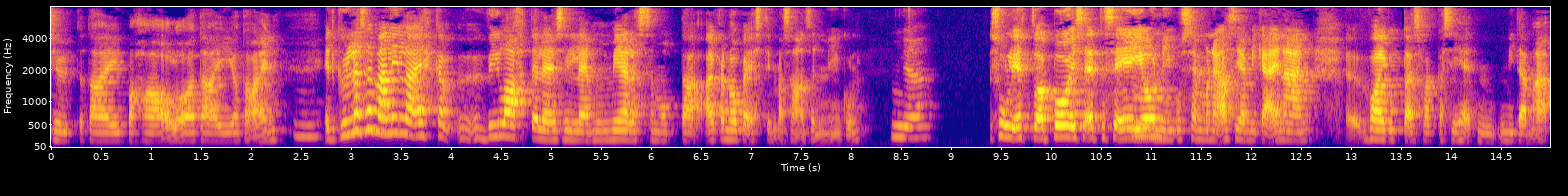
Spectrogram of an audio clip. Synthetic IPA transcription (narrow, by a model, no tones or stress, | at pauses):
yːt̪ːæt̪ɑipɑhɑːo̰lo̰ɑt̪ɑijot̪ɑ̰inet̪kylːæseʋælilːæehkæʋilɑht̪eleːsilːeːmummielesːæmut̪ːɑ̰ɑ̰ikɑnopḛːst̪immʔæ̰sɑ̰ːnsennḭːŋkun | suljet̪ːuɑpoiset̪ːæseeioːnniːŋkussemːoneɑsiɑmikæenæːnʋɑikut̪ːɑisʋɑikːɑsiːheet̪mit̪æmæ̰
